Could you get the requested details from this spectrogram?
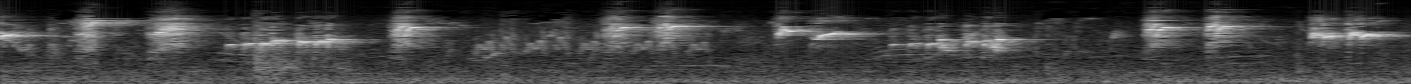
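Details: Cucak mini, a small bulbul kept in an aviary, sings at length in the evening: lively whistled phrases, some rising and some dropping, about seventy bursts a minute at an uneven pace.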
